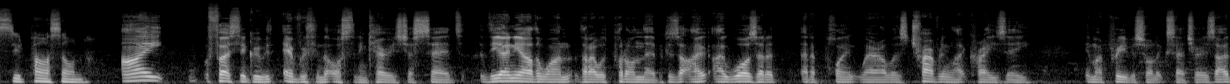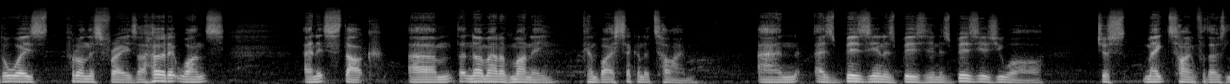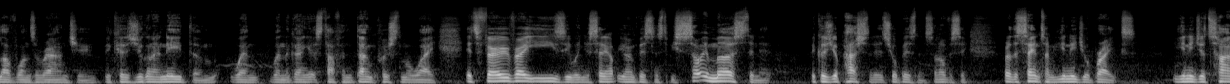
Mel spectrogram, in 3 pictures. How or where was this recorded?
busy venue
